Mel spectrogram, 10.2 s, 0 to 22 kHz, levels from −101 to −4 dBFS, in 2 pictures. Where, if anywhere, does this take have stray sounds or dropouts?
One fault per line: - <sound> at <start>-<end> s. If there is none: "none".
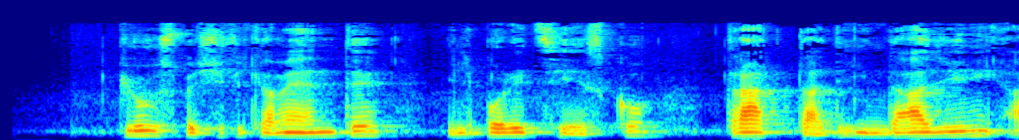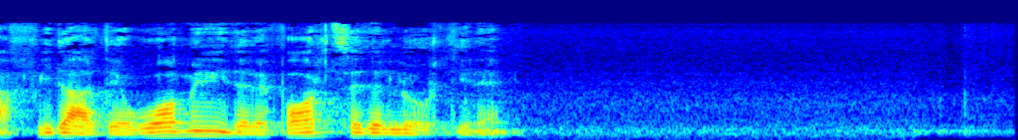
none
